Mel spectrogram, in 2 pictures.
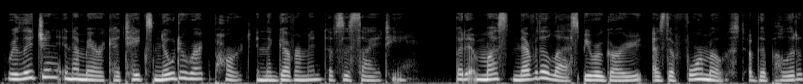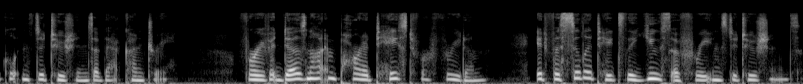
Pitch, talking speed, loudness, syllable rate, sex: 215 Hz, 170 wpm, -17 LUFS, 5.7 syllables/s, female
